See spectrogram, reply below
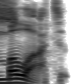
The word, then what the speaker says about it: Mellott: It's Mellott with a not E. You don't emphasize the E.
